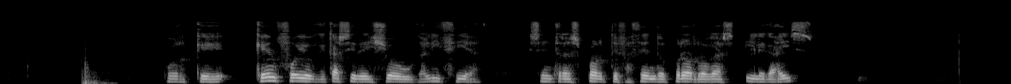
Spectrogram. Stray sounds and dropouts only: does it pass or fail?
fail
